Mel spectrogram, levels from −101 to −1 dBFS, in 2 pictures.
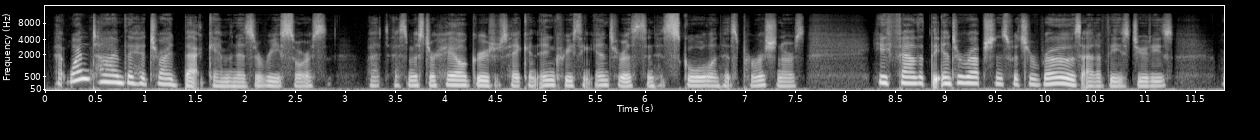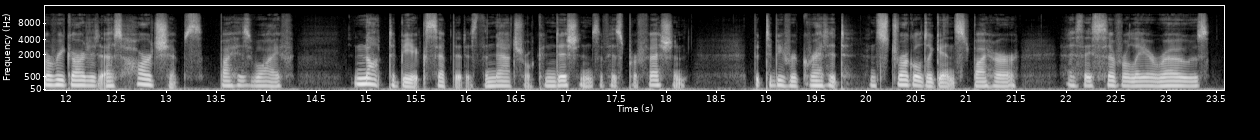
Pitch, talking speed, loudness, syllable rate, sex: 175 Hz, 175 wpm, -21 LUFS, 5.4 syllables/s, female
